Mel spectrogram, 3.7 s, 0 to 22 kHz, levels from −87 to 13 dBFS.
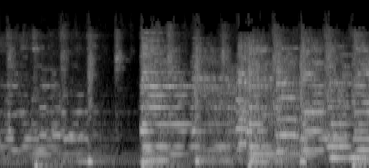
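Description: The level pumps and thins throughout, with held material and decaying tails sinking while sharper onsets push through. That swing of around 15 dB comes from a noise suppressor applied to music or sounds: a processor built for speech is treating steady tonal content and ambience as background noise and pulling it down, so anything sustained keeps getting ducked. From 0.0 to 1.4 s the effect is at its worst. The sound is cut by the noise suppressor for about a second in total, dipping by up to about 15 dB, so sustained parts fade away and tails are clipped short instead of ringing out naturally. From 2.0 to 3.53 s the texture turns coarser and duller, with a rough, watery quality and less top-end sparkle. This is a call bitrate drop. The connection's bandwidth estimate fell, and the encoder went from 32 kbps to 17 kbps, staying near that lower rate for about 1.47 s. With fewer bits to work with, the codec quantises more crudely and trims the high frequencies, which produces the muffled, grainy sound until the rate climbs back.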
